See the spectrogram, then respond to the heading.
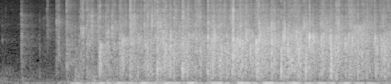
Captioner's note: audience applauding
